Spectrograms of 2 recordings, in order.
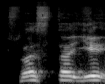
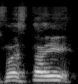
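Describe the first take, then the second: First: The word ends in a 'ye' sound. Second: The word ends in a bare 'e' sound. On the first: The speaker calls it right. "ये यज्ञ वाला य" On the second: The speaker calls it wrong. "ए बोलते हैं अधिकांश लोग"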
